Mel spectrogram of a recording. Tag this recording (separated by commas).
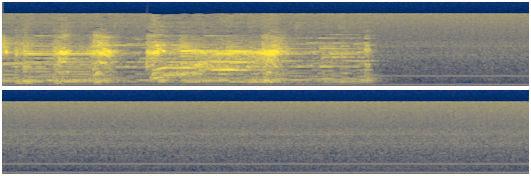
Keyboard (musical)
